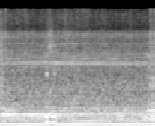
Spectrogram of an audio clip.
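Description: Steady electric hum of a hydraulic paper plate making machine's motor and pump running, with a light knock about half a second in as the die is handled.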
